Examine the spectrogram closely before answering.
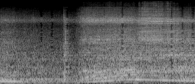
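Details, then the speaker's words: Datsun 280ZX after installing a new 2 1/4-inch aftermarket muffler with no resonator. The engine note drops, then swells as the throttle lifts, with a coarse, crackly rasp on deceleration. Owner plans to add a resonator. "I'm glad to get a resonator for it, because when I get off the gas it's a little raspy, as you can hear."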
